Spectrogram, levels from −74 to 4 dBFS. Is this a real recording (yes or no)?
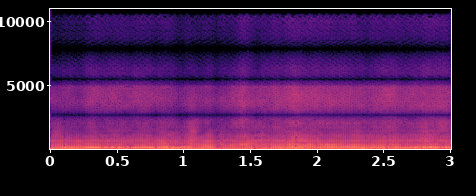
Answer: no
